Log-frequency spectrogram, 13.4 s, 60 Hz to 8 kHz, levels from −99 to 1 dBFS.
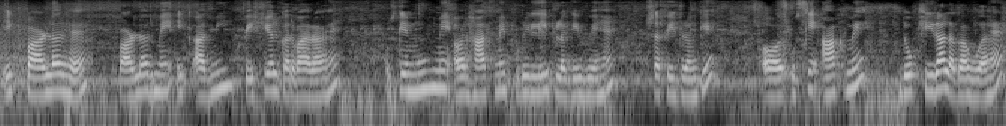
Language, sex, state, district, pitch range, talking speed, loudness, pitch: Hindi, female, Chhattisgarh, Sukma, 185-250 Hz, 155 wpm, -27 LUFS, 210 Hz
